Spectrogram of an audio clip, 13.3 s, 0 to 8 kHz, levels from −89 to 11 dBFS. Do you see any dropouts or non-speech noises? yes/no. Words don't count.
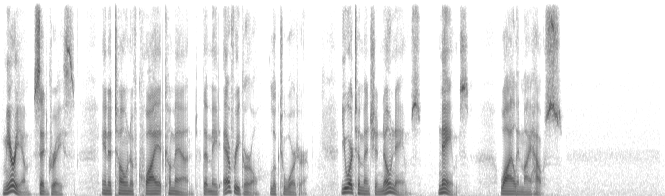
no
